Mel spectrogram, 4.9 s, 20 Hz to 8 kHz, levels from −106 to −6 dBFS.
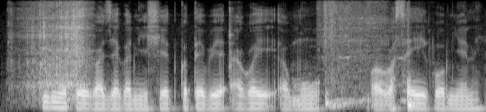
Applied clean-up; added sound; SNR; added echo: none; Drawer open or close; 10 dB; none.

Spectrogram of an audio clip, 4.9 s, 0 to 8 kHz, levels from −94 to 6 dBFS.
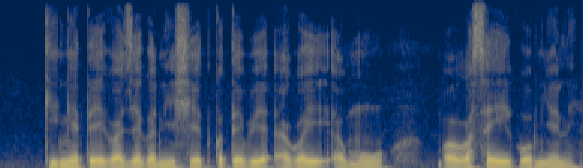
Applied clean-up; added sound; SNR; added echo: none; none; none; none.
